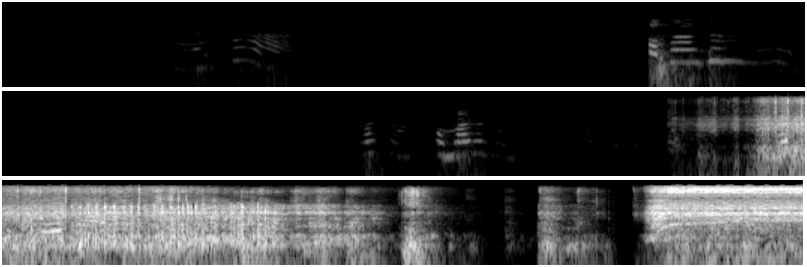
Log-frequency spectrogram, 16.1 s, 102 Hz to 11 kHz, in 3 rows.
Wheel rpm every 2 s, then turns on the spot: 0, 0, 0, 0, 0, 10, 20, 70.
10-14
